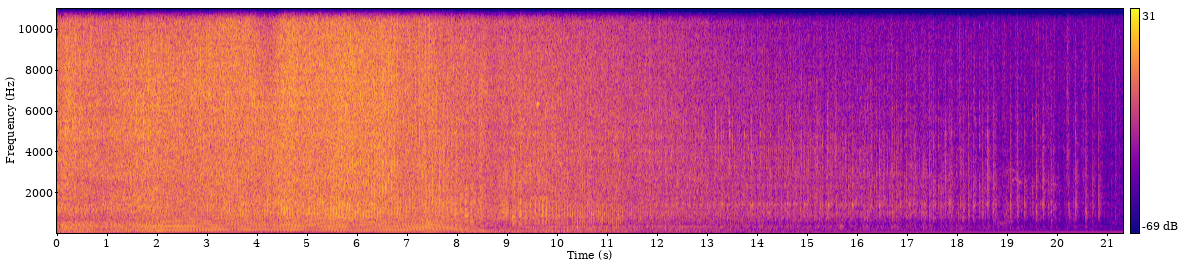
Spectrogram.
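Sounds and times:
de Havilland Canada DHC propeller plane engine revving, holding and shutting off: 0:00.0 - 0:20.4.

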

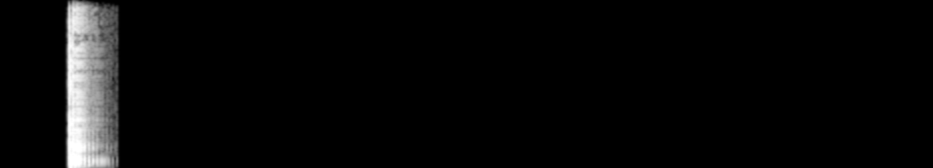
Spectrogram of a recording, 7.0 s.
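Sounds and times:
button click with reverb: 0:00.5 - 0:00.7.

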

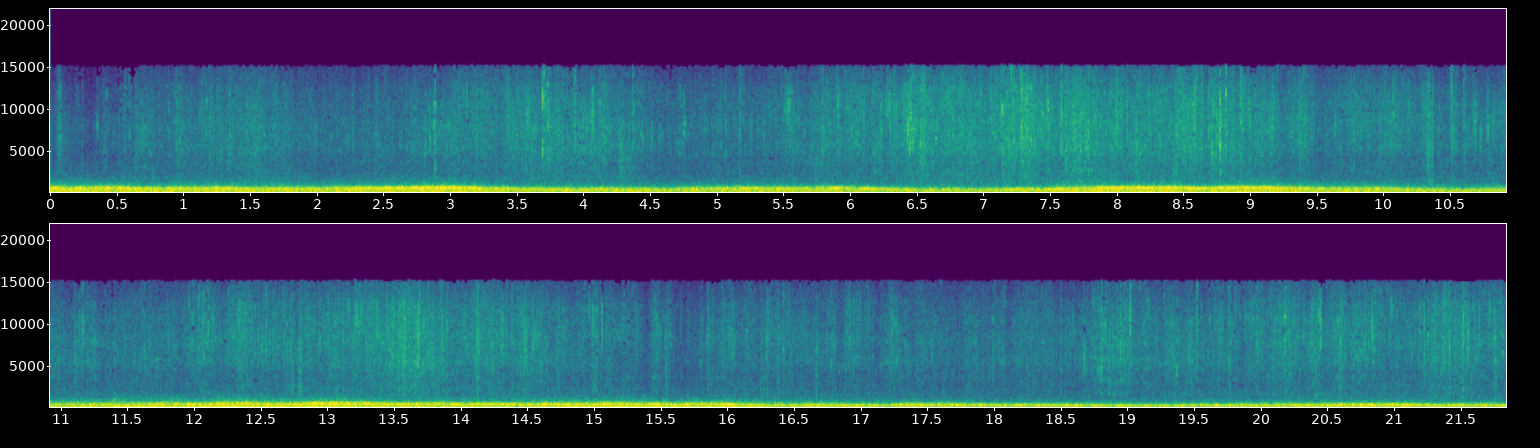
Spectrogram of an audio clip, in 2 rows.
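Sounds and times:
light wind rustling leaves in trees: 0:00.0 - 0:21.8.

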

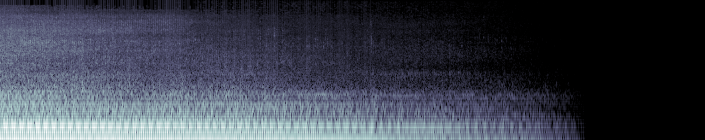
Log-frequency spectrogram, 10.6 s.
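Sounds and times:
prop plane engine revving up and taxiing: 0:00.0 - 0:05.0.

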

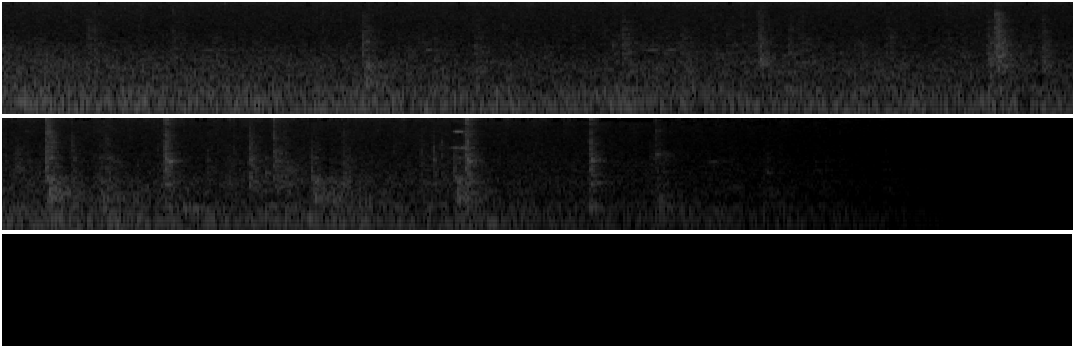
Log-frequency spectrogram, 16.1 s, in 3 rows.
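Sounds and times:
wind inside a dilapidated shack: 0:00.0 - 0:10.1.

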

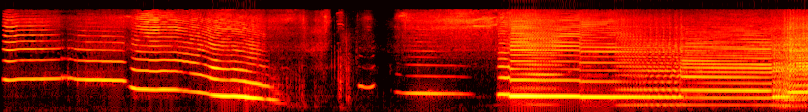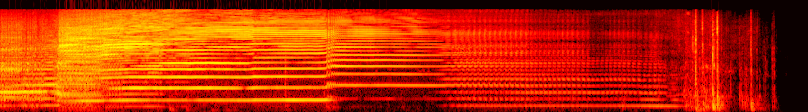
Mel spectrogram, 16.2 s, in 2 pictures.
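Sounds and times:
giant balloon squeaking: 0:00.0 - 0:15.9.

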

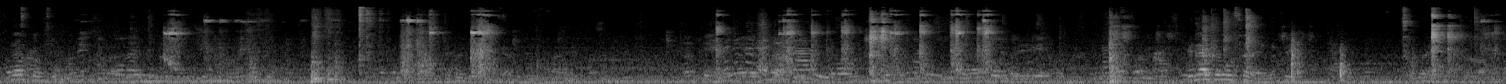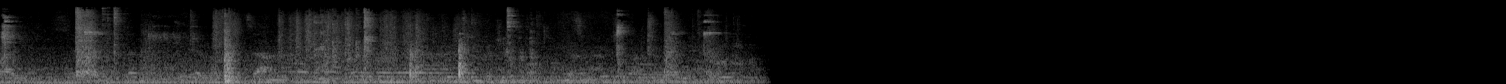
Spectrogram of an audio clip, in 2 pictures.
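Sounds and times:
restaurant ambience in Rome Italy: 0:00.0 - 0:22.8.

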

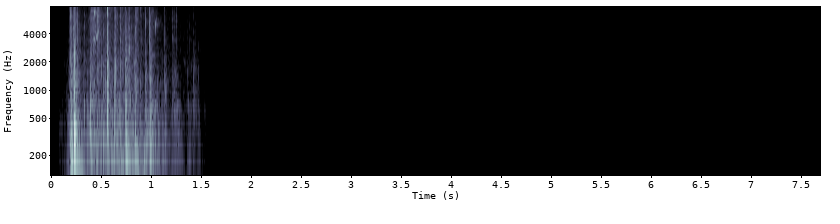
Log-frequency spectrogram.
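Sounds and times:
impact scraping on wood: 0:00.2 - 0:01.3.

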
